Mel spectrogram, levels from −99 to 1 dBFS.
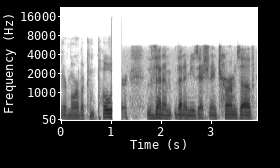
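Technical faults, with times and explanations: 1.02–3.93 s: input switched to a poorer device. After "more of a", the sound drops out for 200 ms, then returns capped at 5.3 kHz, with a fresh noise floor about 35 dB down at much the same level. The gap and new noise point to a likely device change rather than simple filtering.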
